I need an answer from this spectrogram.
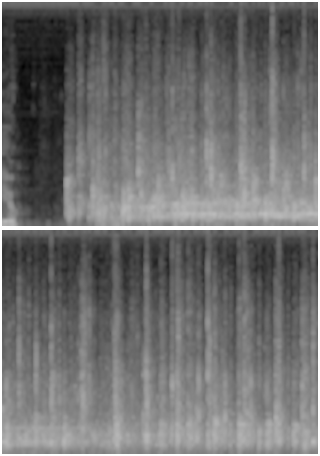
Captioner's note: audience cheers and applauds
